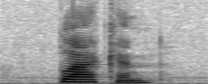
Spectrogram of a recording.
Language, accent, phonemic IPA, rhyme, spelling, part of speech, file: English, US, /ˈblækən/, -ækən, blacken, verb, En-us-blacken.ogg
- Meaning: 1. To cause to be or become black 2. To become black 3. To make dirty 4. To defame or sully 5. To cook (meat or fish) by coating with pepper, etc., and quickly searing in a hot pan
